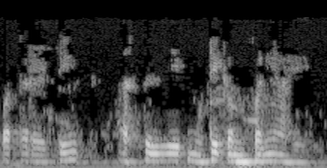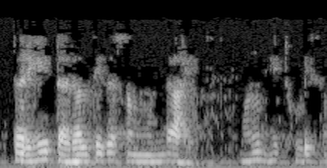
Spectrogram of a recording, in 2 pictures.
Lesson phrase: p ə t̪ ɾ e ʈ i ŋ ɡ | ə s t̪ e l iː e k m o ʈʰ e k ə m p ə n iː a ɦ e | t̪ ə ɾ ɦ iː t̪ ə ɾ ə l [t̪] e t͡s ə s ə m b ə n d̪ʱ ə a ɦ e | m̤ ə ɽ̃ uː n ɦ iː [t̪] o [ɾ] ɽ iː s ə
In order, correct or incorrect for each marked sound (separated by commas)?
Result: correct, incorrect, incorrect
